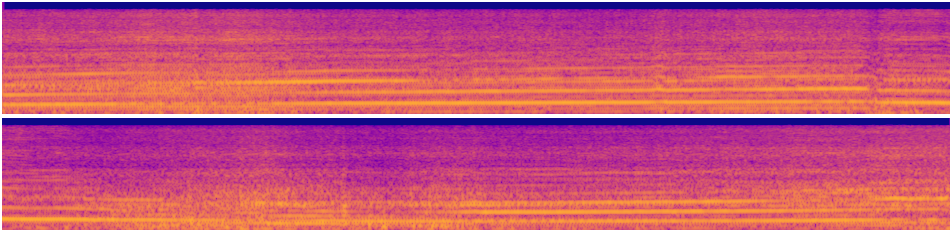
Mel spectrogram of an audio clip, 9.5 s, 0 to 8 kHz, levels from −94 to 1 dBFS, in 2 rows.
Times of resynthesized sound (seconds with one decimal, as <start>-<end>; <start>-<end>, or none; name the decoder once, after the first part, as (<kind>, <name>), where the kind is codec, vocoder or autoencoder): 5.2-6.4 (codec, SNAC); 8.1-9.5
